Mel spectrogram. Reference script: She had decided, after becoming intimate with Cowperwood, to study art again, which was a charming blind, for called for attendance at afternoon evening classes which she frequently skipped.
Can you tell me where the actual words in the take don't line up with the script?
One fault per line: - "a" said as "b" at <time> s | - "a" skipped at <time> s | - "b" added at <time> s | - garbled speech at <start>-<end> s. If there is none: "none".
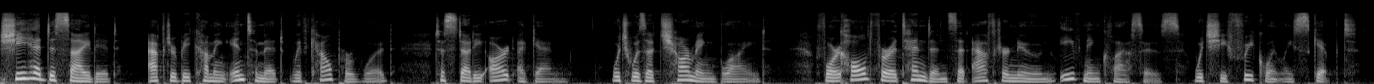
none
